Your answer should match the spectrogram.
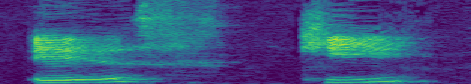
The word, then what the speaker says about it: esquilo: Esquilo. Esse que, o i fica junto, tá? E o uzinho não é pronunciado.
